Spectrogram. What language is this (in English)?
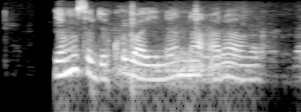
Kinyarwanda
